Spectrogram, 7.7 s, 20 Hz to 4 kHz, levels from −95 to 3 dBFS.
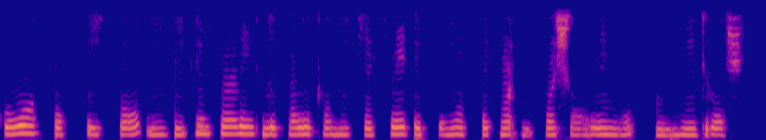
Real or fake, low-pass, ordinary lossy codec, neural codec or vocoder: fake; 3.6 kHz; none; codec, 44.1 kHz, 1.7 kbps, Pupu-Codec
